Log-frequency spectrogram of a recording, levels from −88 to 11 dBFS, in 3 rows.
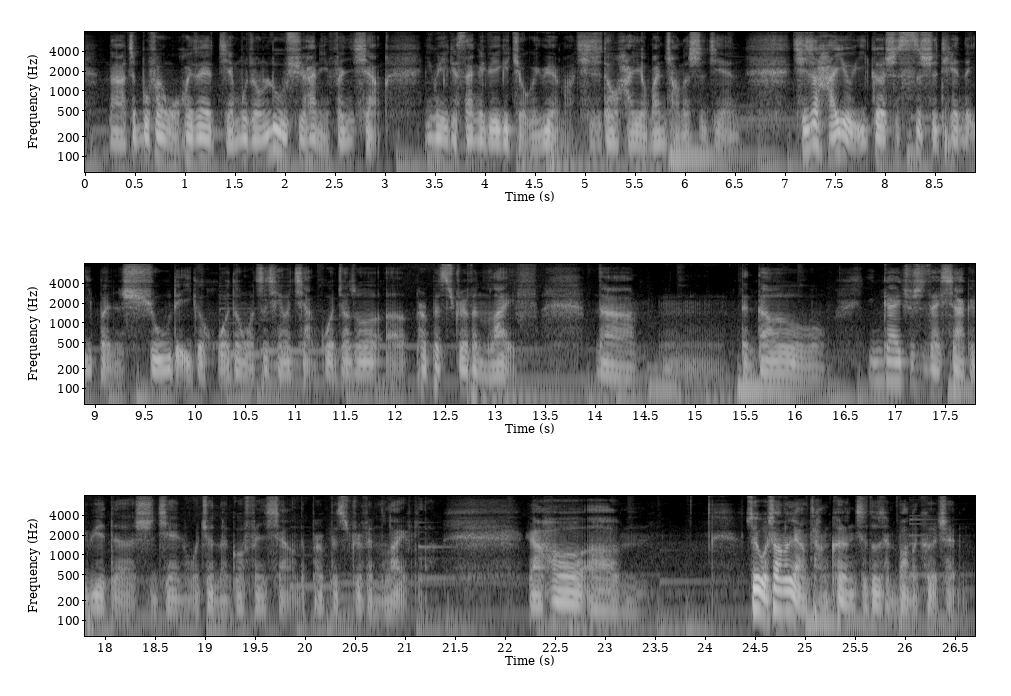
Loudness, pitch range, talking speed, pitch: -25 LUFS, 75-95 Hz, 340 characters per minute, 85 Hz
